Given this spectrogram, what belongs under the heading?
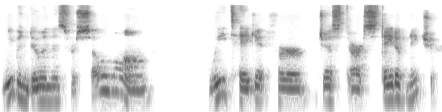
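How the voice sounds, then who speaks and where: Animated and medium-pitched, a man's voice leads a guided meditation despite poor audio. He teaches in an unscripted, conversational way, with soft, halting phrases and long pauses.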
